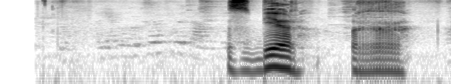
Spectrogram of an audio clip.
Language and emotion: Russian, neutral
